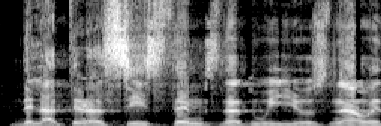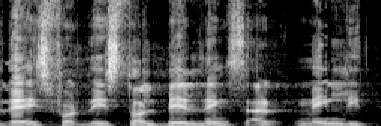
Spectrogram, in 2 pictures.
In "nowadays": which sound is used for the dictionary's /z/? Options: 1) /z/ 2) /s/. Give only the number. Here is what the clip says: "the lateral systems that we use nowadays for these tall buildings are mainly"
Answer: 2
